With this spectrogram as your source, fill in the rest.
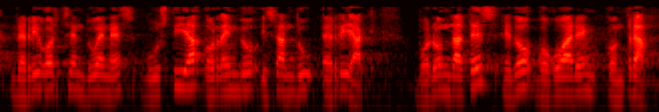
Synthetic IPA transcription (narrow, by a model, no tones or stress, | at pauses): d̪e̞riɣ̞o̞ɾt͡se̞nd̪ue̞ne̞zɡust̪iaʔo̞ɾð̞ajnd̪uʔisand̪ue̞ria̰k | bo̞ɾo̞nd̪at̪e̞se̞ðo̞ɣo̞ɣ̞o̞aɾe̞ŋko̞nt̪ɾa̰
